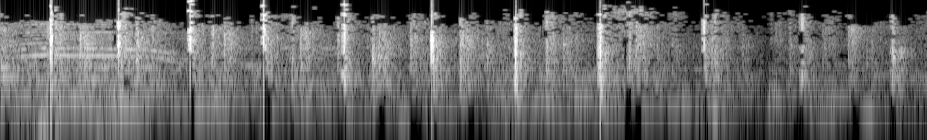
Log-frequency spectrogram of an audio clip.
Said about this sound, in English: Thanks, Joe. Wonderful. Let's give a round of applause for Joe.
